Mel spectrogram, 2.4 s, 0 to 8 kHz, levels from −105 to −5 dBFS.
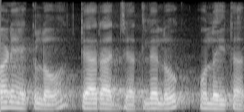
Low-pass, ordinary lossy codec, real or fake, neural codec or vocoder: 7.2 kHz; none; real; none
